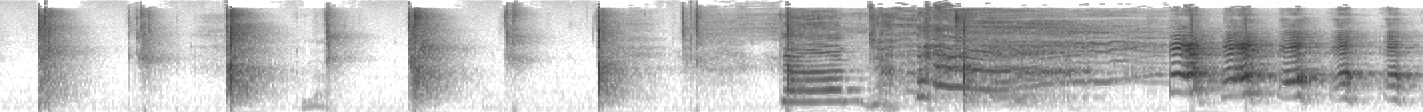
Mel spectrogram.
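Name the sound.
hand clapping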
